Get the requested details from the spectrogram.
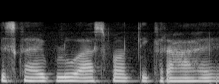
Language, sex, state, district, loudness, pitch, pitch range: Hindi, female, Bihar, Vaishali, -16 LUFS, 160 Hz, 155-165 Hz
